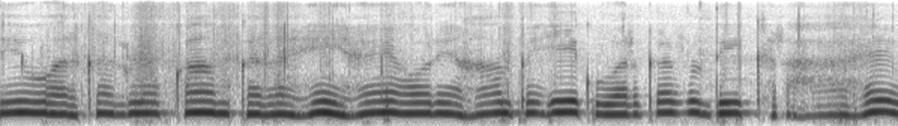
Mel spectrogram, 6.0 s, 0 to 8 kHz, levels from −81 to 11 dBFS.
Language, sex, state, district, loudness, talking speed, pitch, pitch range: Hindi, female, Maharashtra, Chandrapur, -14 LUFS, 150 wpm, 210 Hz, 195-225 Hz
